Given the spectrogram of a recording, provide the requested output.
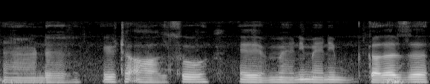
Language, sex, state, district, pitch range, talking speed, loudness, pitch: English, male, Punjab, Kapurthala, 105-115 Hz, 125 wpm, -18 LUFS, 110 Hz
